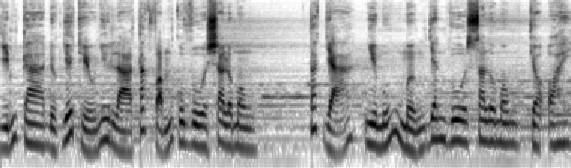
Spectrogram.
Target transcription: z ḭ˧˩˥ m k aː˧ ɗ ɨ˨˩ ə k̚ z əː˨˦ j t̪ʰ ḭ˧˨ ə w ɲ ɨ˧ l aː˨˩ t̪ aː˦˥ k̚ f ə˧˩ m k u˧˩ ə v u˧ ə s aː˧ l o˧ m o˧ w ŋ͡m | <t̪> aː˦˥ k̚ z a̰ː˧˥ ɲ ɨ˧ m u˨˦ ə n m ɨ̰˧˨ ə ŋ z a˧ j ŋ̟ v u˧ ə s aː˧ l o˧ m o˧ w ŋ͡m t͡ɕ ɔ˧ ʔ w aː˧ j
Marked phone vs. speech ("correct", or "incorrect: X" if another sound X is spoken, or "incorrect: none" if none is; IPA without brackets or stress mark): correct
